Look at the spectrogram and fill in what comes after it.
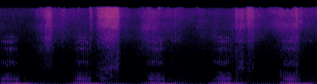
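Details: Rumbling purr from Maine Coon Vasilisa during a massage with long nails, recorded binaurally; five rhythmic breath-paced swells of deep vibration, with brushing and scratching noise most prominent around the second swell.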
